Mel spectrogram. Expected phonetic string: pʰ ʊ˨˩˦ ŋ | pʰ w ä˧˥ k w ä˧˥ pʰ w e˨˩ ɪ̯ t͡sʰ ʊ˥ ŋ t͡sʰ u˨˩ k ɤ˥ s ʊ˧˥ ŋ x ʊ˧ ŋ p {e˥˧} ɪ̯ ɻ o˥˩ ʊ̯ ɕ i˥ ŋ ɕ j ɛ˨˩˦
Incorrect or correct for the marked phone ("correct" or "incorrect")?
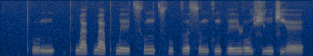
incorrect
